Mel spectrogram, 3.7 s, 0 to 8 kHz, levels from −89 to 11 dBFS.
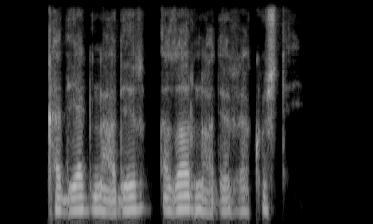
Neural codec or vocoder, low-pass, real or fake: codec, 16 kHz, 8 kbps, FunCodec, trained on LibriTTS, 25 frames a second; 7.2 kHz; fake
